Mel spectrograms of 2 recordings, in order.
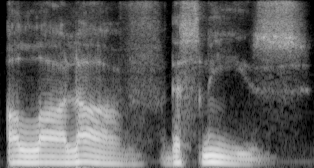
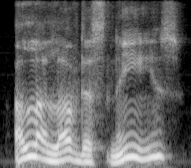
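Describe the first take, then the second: First: Very slow, low and drawn out; mock solemn pronouncement. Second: Questioning repeat, higher and quicker; incredulous echo. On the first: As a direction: intone it gravely, stretching every word. Solemn mock quote, then incredulous repeat. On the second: Acted. Repeats it in disbelief.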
